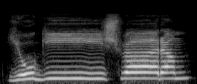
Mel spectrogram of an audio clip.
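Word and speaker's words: योगीश्वरम्: मनंत मनंग के तुम योगीश्वरम। र के ऊपर बिंदी और बाद में क्या है? व। य र ल व। बिंदी का उच्चारण क्या होगा? म।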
